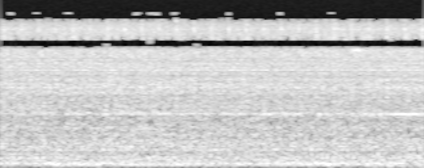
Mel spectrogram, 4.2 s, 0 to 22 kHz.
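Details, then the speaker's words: 2003 Chevy pickup, 5.3L V8, with AC blowing warm, short-cycling compressor and fan clutch issue; after the repair and air duct refitted, engine started: steady even rush of air through radiator and fan, no rattle; fan moving much more air. "First impression, you can definitely tell it's moving some more air, just you can hear it, the air volume."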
